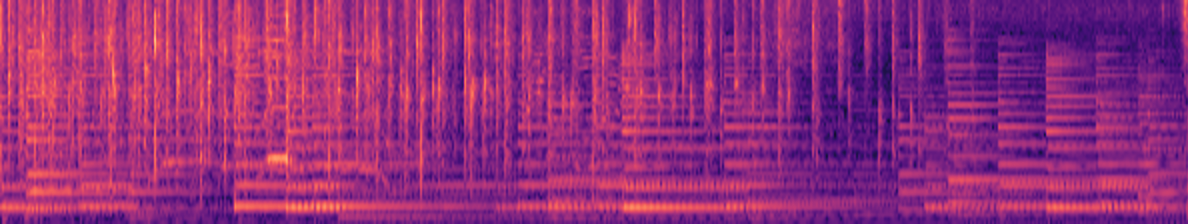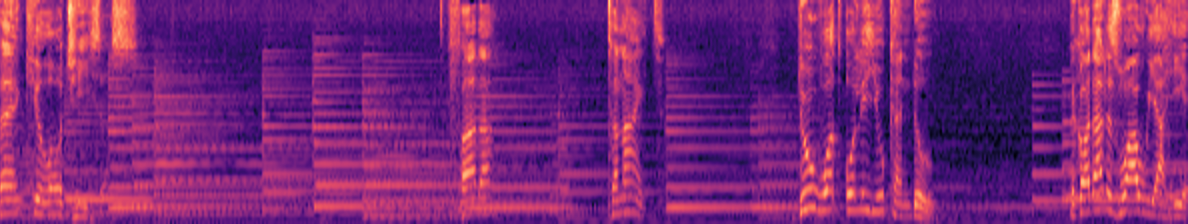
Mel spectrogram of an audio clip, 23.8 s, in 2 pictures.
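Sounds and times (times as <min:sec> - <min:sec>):
crowd clapping: 0:00.0 - 0:10.0
sustained keyboard or organ chords: 0:00.0 - 0:23.7
speech: 0:12.0 - 0:13.4, 0:16.5 - 0:16.9, 0:18.0 - 0:18.7, 0:19.9 - 0:21.3, 0:22.6 - 0:23.7.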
